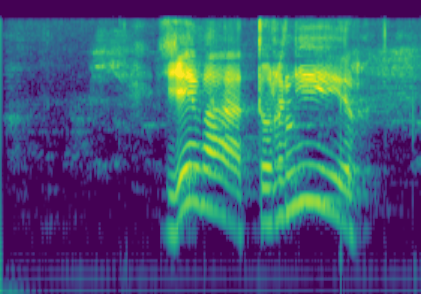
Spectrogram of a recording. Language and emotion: Russian, positive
